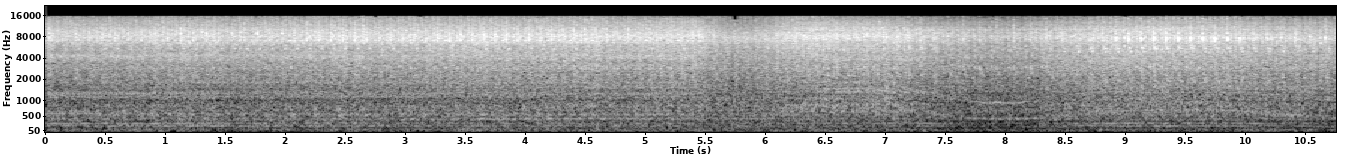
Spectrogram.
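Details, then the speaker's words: PAZ-672 bus engine idling after valve adjustment with valve covers on: loud, steady, even rumble with no tapping or knocking; the earlier knock is gone. "Не знаю, слышно или нет разницу, но стук пропал."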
